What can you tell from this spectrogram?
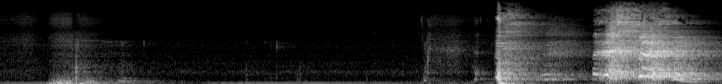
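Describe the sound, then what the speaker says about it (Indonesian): A man coughs while teaching an elementary science lesson: two loud, harsh coughs close to the microphone about a second apart, after a quieter stretch with a faint throat sound. "akhirnya batuk juga"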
